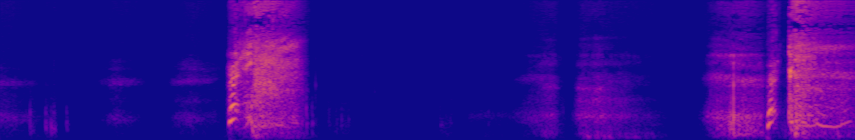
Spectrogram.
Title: #achoo #commoncold #snotty #sneezes #cold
